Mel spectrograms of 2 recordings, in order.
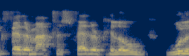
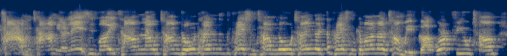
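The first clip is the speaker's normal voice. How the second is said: high, nagging imp voice; high-pitched goblin chivvying; little demon; 11 semitones higher than usual. Acted. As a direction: pester him in a high demon squeal. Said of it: "like little demons".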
